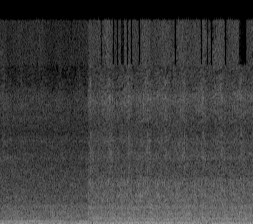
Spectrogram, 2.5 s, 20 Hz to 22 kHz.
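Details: 1946 Ford Super Deluxe convertible, stock flathead with three-speed manual, hood open: low, even burble at a steady idle with no knocks, ticks or misses; sounds healthy.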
